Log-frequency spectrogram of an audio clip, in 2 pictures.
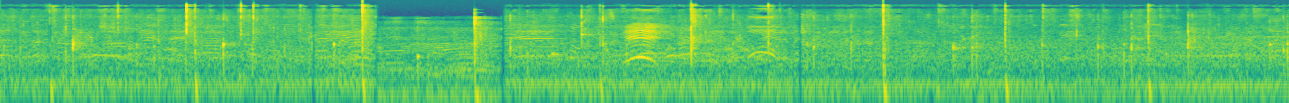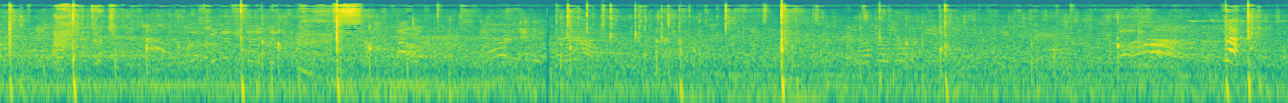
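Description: Men and women players call out and shout to each other outdoors.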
